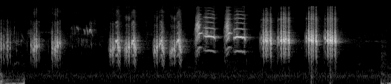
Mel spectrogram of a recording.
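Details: Great Reed Warbler singing from riverside reeds in the evening and at night gives a loud, harsh, crackling song carrying far: grating chirps in quick pairs mixed with a few higher, squeakier notes.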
